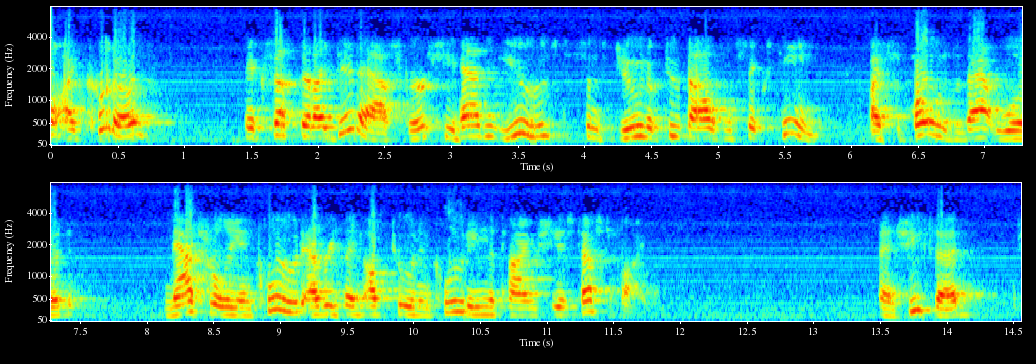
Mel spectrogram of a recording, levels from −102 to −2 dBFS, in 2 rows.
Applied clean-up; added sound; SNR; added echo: none; none; none; none.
